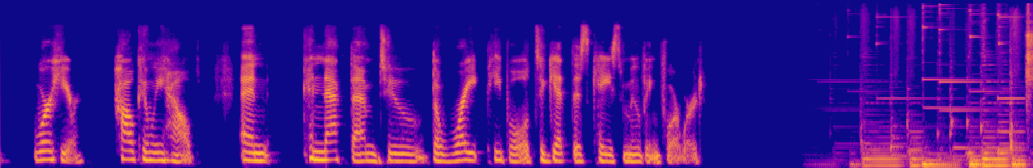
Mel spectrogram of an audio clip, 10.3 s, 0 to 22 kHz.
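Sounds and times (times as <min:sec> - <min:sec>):
speech: 0:00.4 - 0:07.1, 0:08.6 - 0:10.3
bright notification chime signalling a sale in an online store: 0:08.2 - 0:10.3.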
